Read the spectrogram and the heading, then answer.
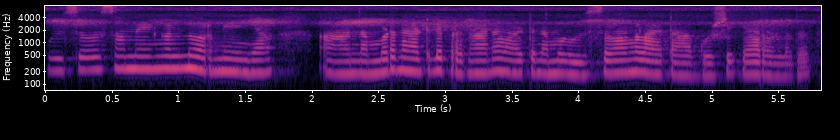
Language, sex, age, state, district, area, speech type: Malayalam, female, 18-30, Kerala, Kottayam, rural, spontaneous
